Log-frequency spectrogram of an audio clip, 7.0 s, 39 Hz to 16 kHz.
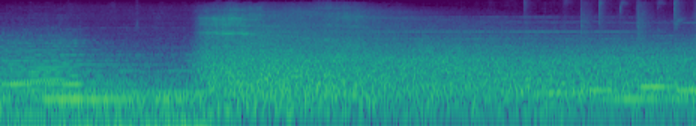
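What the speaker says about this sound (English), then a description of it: "Qantas 32 lifts off right on schedule." A Qantas Airbus A380 airliner on its takeoff roll and lift-off, heard from inside as a rising broadband engine roar that swells suddenly and then holds loud and steady.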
